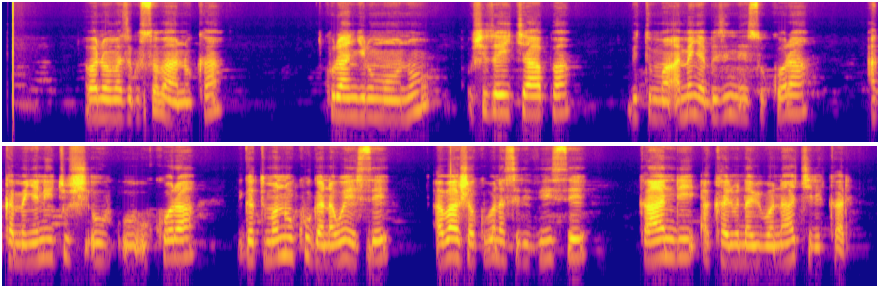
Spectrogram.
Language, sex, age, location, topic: Kinyarwanda, female, 36-49, Musanze, finance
